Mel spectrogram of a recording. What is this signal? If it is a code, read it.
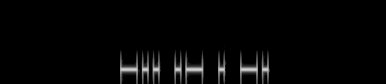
Morse code, heard as a keyed tone, about 22 wpm, 700 Hz. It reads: DAEN
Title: All Cut Numbers - 4-Digit 22wpm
